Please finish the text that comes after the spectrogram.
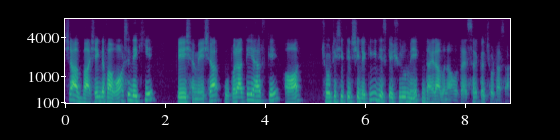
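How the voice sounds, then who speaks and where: A man's voice: on the high side, expressive, darkish tone. A man teaching children Quran reading, patiently sounding out syllables for them to repeat and praising them often. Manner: patient, repeats syllables slowly for pupils to echo; frequent praise. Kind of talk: classroom lesson to children. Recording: tinny phone-like sound.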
